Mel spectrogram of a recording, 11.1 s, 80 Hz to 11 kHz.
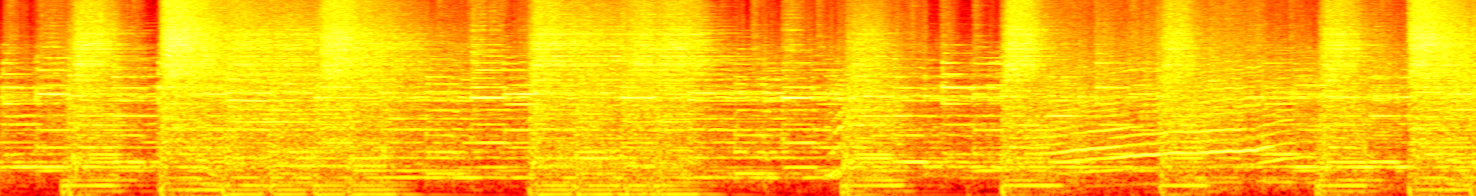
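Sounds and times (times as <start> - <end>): bass guitar: 0.0 - 11.0
drum kit: 0.0 - 11.0
electric guitar: 0.0 - 11.0
guitar note sliding upward: 0.0 - 11.0.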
